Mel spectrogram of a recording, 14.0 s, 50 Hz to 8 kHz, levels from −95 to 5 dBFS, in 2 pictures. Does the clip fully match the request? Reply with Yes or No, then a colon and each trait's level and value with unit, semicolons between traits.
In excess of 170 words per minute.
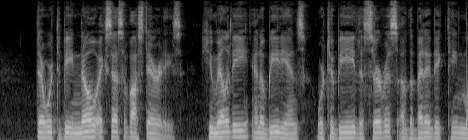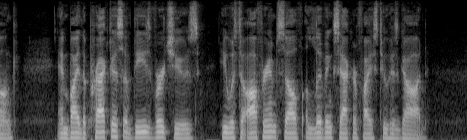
No: average, 160 wpm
